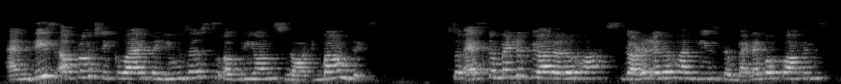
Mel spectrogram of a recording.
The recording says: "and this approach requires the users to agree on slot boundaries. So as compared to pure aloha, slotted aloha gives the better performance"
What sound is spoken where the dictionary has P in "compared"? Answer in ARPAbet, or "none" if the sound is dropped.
none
